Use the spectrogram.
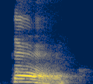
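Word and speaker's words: talk: टॉक टी ए एल के टॉक टॉक में क्या है? एल क्या है हमारे पास? साइलेंट लेटर है।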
